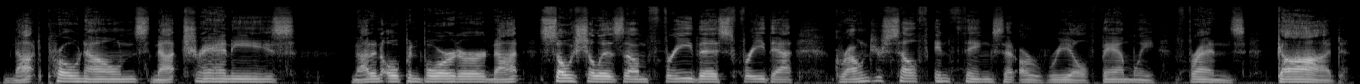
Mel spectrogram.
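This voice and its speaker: A man's voice: medium pitch, steady tone, slow pace, a bit bright, clear, resonant tone, no echo. A man commenting on a video in a blunt, scornful, ranting way. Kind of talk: reaction commentary.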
